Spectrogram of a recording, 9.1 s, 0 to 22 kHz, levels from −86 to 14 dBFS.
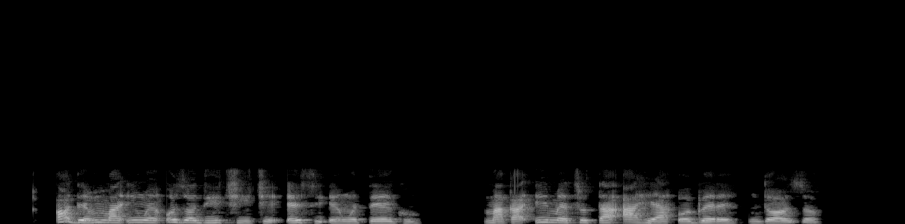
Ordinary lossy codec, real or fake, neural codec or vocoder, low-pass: none; real; none; 5.4 kHz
